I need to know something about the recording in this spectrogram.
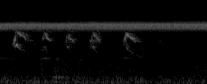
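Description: A chorus of cicadas droning steadily at a high pitch. Over it a small bird gives a quick run of about five short, falling chirps in the first second and a half.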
